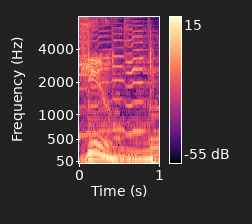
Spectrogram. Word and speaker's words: Kuhn: And now I'm going to share the absolute right way to pronounce Kuhn flowers. It's Kuhn.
